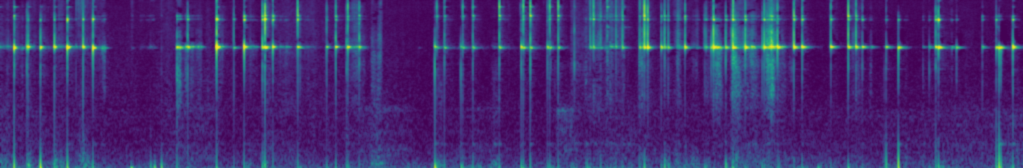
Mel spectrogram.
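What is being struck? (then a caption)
Small ceramic vase. A small hollow grey-white matte ceramic vase, held close, is tapped with long red nails. The taps give rapid, bright clinking, chime-like hits with a high ring that dies away almost at once. They come in irregular bursts with a brief pause near four seconds.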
